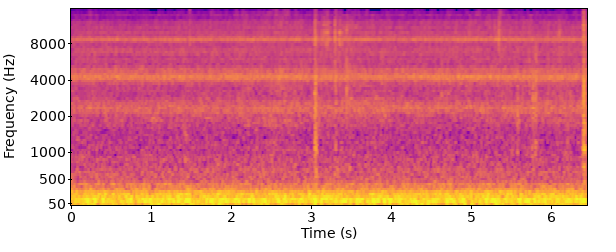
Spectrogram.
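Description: Steady low rumble of cabin noise inside an Airbus A330-300 airliner in descent: engine and airflow noise heard from a window seat.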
